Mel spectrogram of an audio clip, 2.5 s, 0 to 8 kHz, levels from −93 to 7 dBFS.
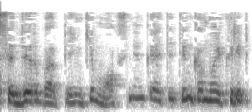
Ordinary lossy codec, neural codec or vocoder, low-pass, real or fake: MP3, 24 kbps; none; 7.2 kHz; real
